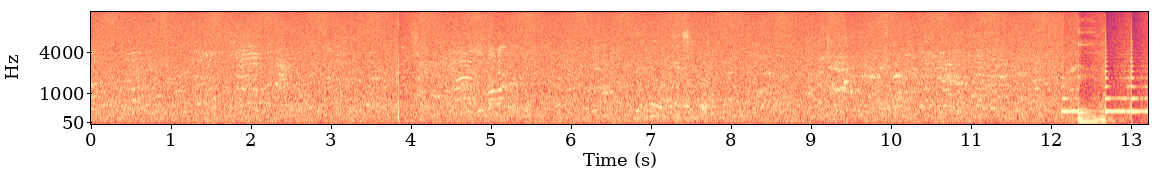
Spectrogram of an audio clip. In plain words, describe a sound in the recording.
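A crowd of men and women chatters loudly in a large echoing hall.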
